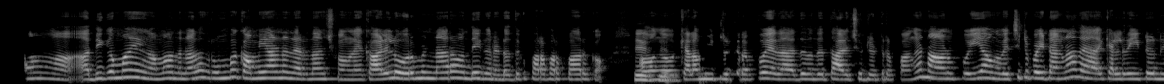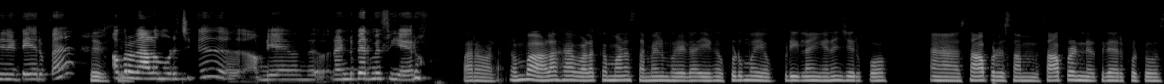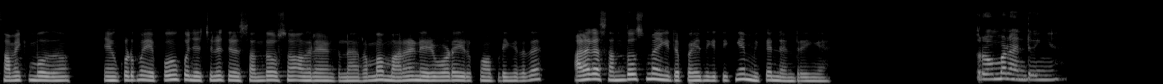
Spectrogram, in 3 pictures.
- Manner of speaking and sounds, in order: chuckle
- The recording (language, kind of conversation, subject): Tamil, podcast, வழக்கமான சமையல் முறைகள் மூலம் குடும்பம் எவ்வாறு இணைகிறது?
